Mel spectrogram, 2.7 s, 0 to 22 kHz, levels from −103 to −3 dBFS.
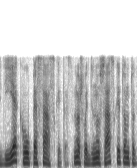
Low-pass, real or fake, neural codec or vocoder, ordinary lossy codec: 5.4 kHz; fake; vocoder, 44.1 kHz, 128 mel bands every 512 samples, BigVGAN v2; Opus, 64 kbps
